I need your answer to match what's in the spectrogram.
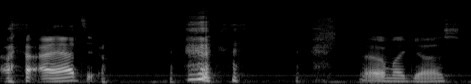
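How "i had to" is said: normal talking voice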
